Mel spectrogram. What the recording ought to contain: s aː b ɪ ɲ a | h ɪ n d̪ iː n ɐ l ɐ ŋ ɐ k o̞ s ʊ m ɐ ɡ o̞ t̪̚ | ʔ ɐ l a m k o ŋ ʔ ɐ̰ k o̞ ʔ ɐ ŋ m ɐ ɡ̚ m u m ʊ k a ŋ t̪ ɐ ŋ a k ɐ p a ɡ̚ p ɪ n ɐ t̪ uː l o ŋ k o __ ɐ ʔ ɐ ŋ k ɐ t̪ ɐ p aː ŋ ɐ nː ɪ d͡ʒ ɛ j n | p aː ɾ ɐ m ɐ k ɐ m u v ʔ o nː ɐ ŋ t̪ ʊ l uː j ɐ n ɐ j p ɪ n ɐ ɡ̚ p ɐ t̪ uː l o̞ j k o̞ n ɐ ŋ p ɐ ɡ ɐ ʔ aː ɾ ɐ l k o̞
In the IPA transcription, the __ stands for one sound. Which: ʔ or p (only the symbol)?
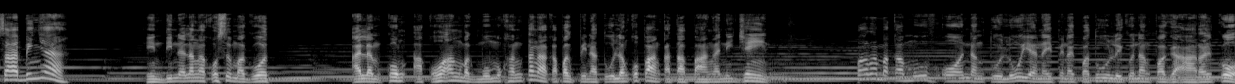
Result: p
